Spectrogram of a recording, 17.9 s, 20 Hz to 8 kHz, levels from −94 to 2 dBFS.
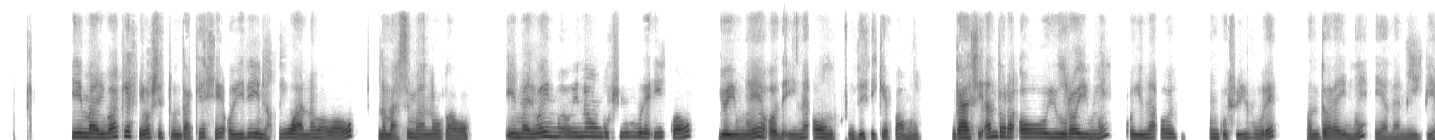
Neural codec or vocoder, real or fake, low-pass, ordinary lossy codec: autoencoder, 48 kHz, 32 numbers a frame, DAC-VAE, trained on Japanese speech; fake; 7.2 kHz; AAC, 32 kbps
